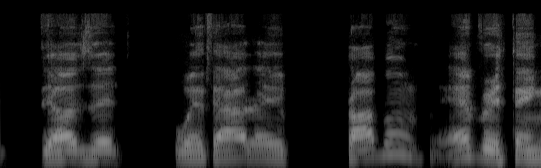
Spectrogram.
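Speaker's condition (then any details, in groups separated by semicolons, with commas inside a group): Traumatic brain injury; brain surgery; in recovery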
